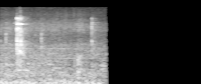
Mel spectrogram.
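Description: A few faint, sharp clicks over quiet background noise, then the sound cuts to silence a little after a second in.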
